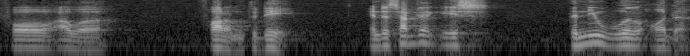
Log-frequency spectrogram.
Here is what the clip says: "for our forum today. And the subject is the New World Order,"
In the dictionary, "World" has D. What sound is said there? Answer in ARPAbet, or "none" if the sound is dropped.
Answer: none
